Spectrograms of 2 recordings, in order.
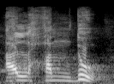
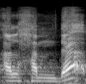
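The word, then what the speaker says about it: الحمدُ: Dibacaannya alhamdu, bukan alhamda pakai fathah atau alhamdi pakai kasrah.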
